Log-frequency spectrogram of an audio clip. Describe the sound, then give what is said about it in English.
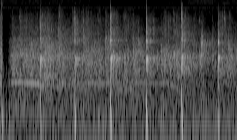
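An audience claps together during a sermon in a steady rhythm, about seven sharp, even beats, over a sustained humming tone in the background. No one speaks. “No, all those who are clapping, may God remember all of you.”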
